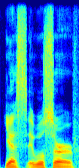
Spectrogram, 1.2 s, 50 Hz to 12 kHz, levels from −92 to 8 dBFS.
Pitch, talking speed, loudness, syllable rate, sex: 105 Hz, 200 wpm, -15 LUFS, 4.8 syllables/s, male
